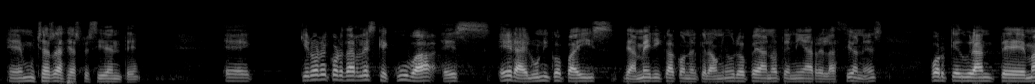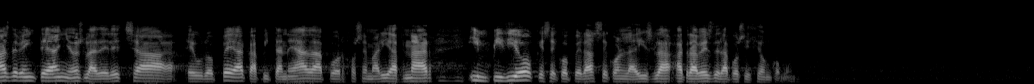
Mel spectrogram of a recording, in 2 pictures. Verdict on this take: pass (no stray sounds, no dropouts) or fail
pass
